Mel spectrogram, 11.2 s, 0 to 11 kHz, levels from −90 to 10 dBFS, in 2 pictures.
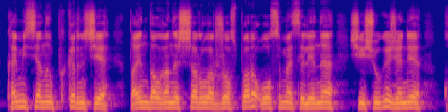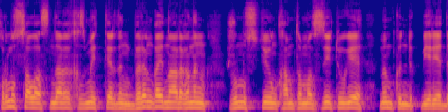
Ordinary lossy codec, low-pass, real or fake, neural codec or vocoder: none; none; real; none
